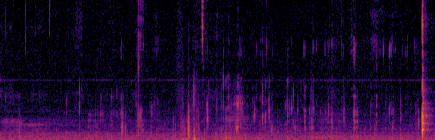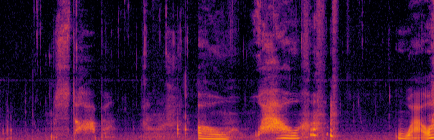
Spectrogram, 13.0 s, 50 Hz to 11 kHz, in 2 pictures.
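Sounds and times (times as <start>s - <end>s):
mouth chewing clicks and smacks: 1.0s - 9.5s.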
